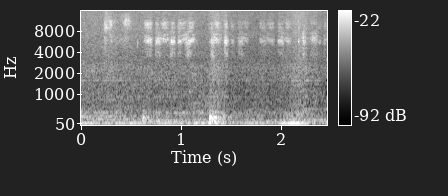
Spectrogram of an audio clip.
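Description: Faint scratching of a marker pen writing on a whiteboard in short strokes.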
